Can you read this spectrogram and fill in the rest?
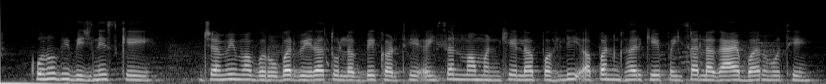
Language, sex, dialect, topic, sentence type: Chhattisgarhi, female, Western/Budati/Khatahi, banking, statement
